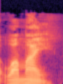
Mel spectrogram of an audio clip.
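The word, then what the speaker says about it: وَمَنْ: beda tulisan bacaannya beda ditulisnya waman dibacanya wamai tuh wamai yabtagi gitu ya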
